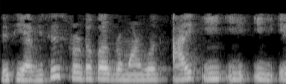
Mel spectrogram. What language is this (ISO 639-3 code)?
guj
